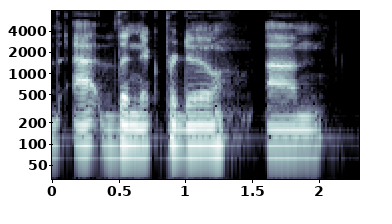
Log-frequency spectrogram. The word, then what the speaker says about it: Perdue: But it's at the Nick Perdue. It's spelled Perdue, not like the college. So I was thinking the college. most people do. Yeah. Most people do, but it is French. Most people Purdue.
